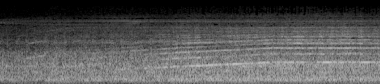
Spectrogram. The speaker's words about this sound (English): Here's some video from NASA, April last year, where they test one engine and then they turn them all on.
